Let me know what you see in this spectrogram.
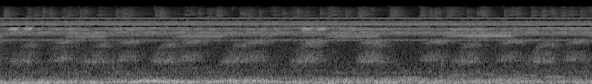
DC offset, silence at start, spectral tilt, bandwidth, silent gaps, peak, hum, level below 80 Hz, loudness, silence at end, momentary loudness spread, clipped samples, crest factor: under 0.1%; 0 s; -2 dB/octave; 17 kHz; none; -10 dBFS; none; -36 dBFS; -23 LUFS; 0 s; 2 LU; under 0.1%; 14 dB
